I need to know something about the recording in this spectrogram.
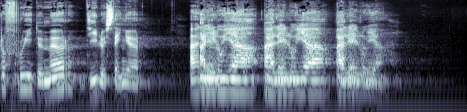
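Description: A young man sings into a microphone in a room with a slight echo.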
